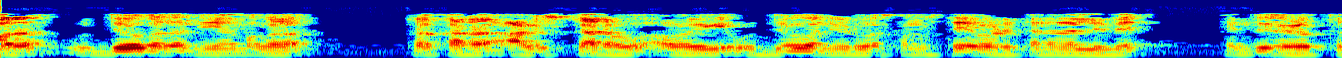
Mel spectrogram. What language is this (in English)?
Kannada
